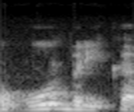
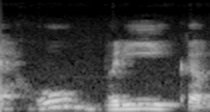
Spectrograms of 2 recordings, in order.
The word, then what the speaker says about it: rubrica: a palavra rubrica né muitos pronunciam rúbrica né e põe até acento né n certo é rubrica moçada ó tô grifando aqui a sílaba tônica né uma paroxítona e não a proparoxítona tudo bem sob a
